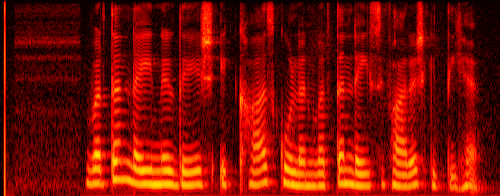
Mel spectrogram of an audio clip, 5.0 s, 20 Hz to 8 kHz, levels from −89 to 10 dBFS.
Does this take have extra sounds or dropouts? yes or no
no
